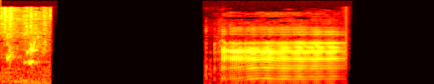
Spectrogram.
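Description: A goat bleats once about a second in, a single wavering call lasting under a second. Just before it, at the very start, the tail of a water splash dies away.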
